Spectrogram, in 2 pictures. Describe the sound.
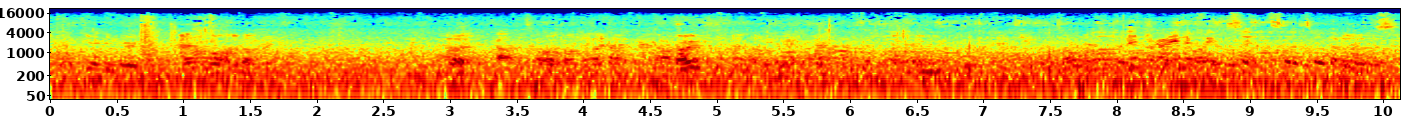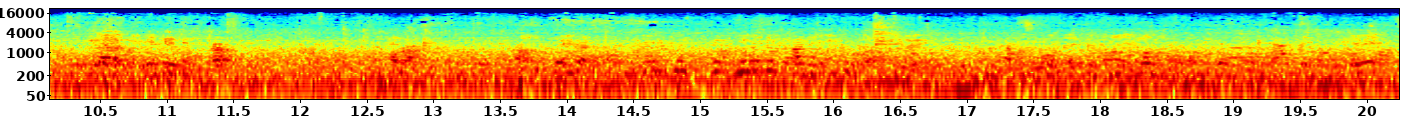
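A steady murmur of many passing voices fills a busy business district on George Street as businesspeople walk busily by, mixed with the brisk click of footsteps on pavement, continuous for the whole stretch.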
